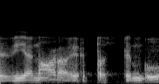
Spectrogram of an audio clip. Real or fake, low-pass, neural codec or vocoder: fake; 7.2 kHz; codec, 44.1 kHz, 2.6 kbps, SNAC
